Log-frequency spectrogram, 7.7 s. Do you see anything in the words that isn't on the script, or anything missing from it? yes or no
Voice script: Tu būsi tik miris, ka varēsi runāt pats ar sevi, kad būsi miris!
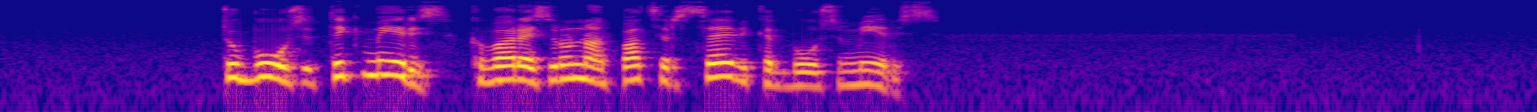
no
